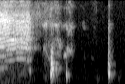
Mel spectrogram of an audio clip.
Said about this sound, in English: That's a pretty good one. That sounds like a mad bull, though. You don't hear that at the end. It is grumpy. Must not have had his latte.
